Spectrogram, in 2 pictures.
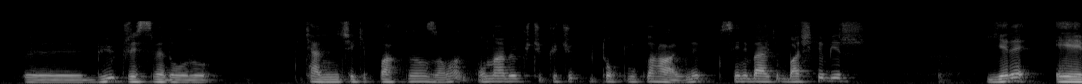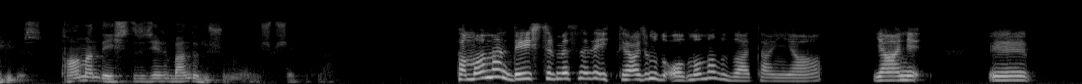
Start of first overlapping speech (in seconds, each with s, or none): none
